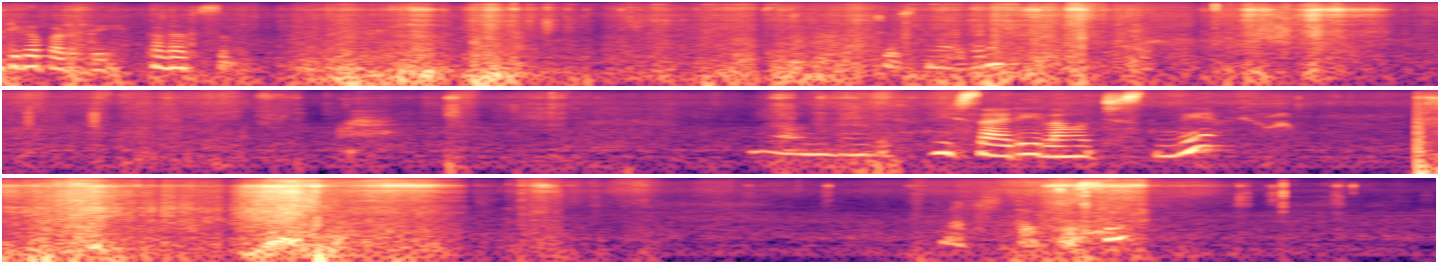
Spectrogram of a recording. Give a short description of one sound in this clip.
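Fabric rustles as a sari is handled.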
